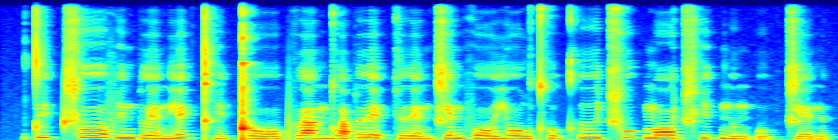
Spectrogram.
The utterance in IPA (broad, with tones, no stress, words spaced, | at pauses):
ti˦˥t̚ t͡ɕʰɤː˥˩fi˧nple˨˩nje˥˩k̚ tʰi˨˩t̚kʰoː˩˦pʰla˧n du˩˦a̯pre˦˥ʔkre˩˦nt͡ɕe˧n foː˨˩joː˨˩wtʰu˨˩ʔkʰɯː˧ t͡ɕʰu˥˩k̚ mɔː˥˩ t͡ɕʰi˥˩t̚ŋɯ˨˩ŋʔu˨˩k̚t͡ɕe˧n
